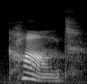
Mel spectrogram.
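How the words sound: The vowel is a long, back ah sound. "British ... mengucapkan can't itu can't"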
